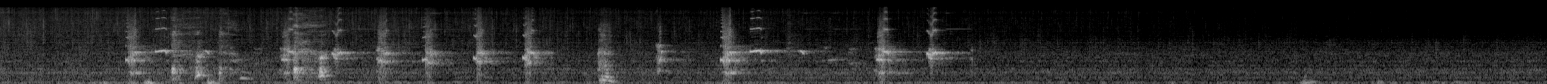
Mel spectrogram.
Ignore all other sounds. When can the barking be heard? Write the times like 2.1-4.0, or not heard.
1.2-9.8.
